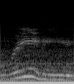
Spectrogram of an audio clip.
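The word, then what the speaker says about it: Riede: See, because my maiden name is Reedy, and it's spelled R-I-E-D-E.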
